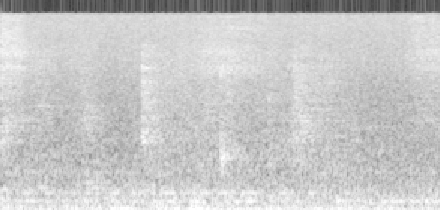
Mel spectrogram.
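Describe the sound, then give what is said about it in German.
A clock ticks steadily and softly as a timer while someone thinks over a quiz answer, each tick a faint, evenly spaced click over a low background hiss, with no voices present. “Nee, die Uhr ticken. Wenn du überlegst.”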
